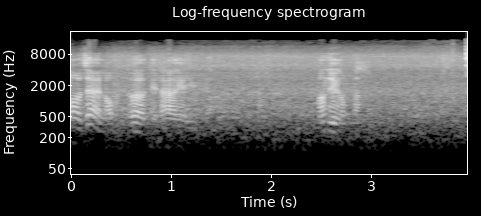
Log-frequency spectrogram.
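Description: A young man speaks loudly into a microphone through loudspeakers outdoors.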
